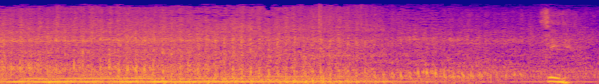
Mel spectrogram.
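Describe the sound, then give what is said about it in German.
A helicopter drones steadily with a low, throbbing rotor and engine hum that slowly eases in loudness as it flies away, and a brief voice cuts in near the end. “Sie haben den Hubschrauber erreicht! Und sie fliegen weg.”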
